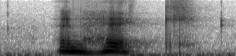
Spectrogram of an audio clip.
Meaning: 1. a hedge 2. a hurdle, as used in the track and field discipline of hurdling 3. hurdling 4. upper part of transom 5. bum, buttock
- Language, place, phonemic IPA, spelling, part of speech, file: Swedish, Gotland, /hɛk/, häck, noun, Sv-häck.ogg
